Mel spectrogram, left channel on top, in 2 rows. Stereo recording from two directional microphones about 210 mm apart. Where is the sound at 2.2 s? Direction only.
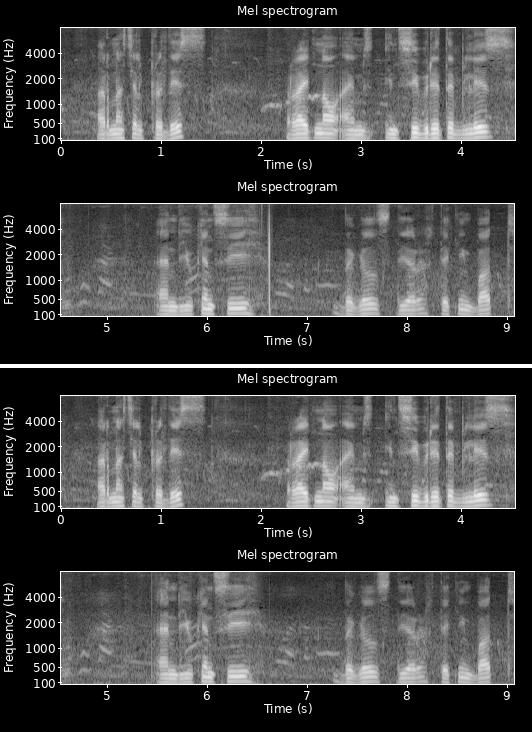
10° left (ahead or behind).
